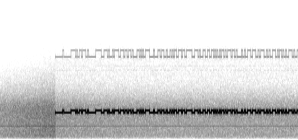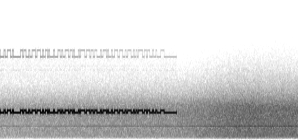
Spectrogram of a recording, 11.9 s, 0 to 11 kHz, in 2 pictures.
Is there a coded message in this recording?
Yes: RTTY (45.45 baud, 170 Hz shift) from 1.1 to 9.5 s, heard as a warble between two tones, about 2250 Hz centre, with radio static and a steady whistle near 1130 Hz. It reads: THE GROUPS THIRD KANNADA-LANGUAGE CHANNEL.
